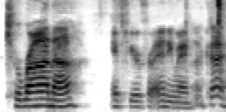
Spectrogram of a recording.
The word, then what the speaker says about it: Toronto: do you know that there's three ways to pronounce Toronto so if you're from Toronto its Tirana okay Tirana if you're from the United States and you don't know any better its Toronto Toronto and then well shoot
